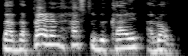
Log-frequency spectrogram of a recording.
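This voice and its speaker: High-pitched, husky Nigerian man. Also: animated, fast. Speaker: education expert guest. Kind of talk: broadcast interview, explanatory.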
